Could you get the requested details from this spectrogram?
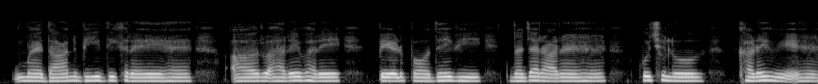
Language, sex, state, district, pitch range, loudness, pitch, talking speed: Hindi, female, Jharkhand, Sahebganj, 165-175 Hz, -15 LUFS, 165 Hz, 145 wpm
